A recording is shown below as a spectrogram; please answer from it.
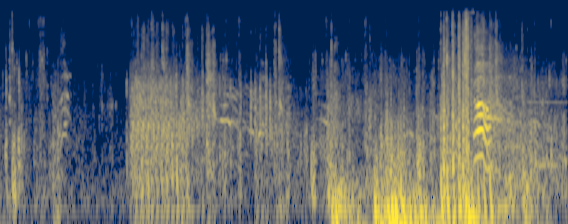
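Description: Bursts of video game gunfire break out during an eight-versus-eight online shootout, with rapid volleys and scattered shots mixed under players' excited talk.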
